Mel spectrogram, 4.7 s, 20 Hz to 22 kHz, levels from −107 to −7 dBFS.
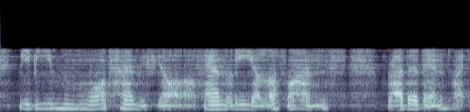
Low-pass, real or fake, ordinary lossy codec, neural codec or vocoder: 3.6 kHz; fake; none; vocoder, 22.05 kHz, 80 mel bands, HiFi-GAN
